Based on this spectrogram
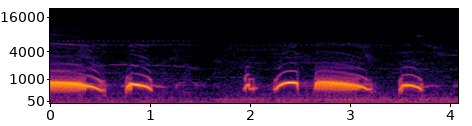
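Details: Female spotted dove cooing to rouse males. A long, slurred, downward coo and a short arched note, then a quick pip, a rounded coo, another long buzzy falling coo and a closing short coo, all low and resonant.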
